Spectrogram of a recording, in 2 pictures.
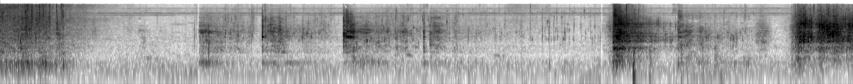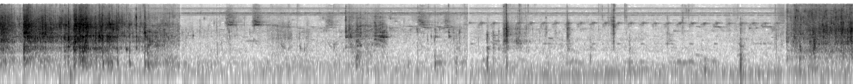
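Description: Water splashing and pouring in several bursts as lychees are tipped from a basket into a large pan of water and ice and scooped with a wire strainer; the longest burst comes about halfway through, a sharp splash just before it.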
